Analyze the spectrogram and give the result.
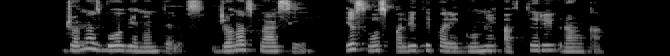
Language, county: Lithuanian, Marijampolė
